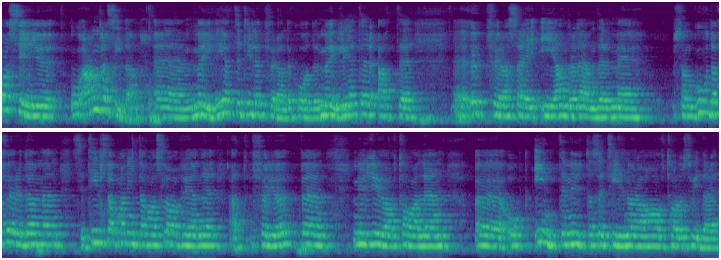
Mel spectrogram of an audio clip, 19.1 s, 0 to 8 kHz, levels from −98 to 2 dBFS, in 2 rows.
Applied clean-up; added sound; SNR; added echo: none; none; none; reverberation time 0.6 s.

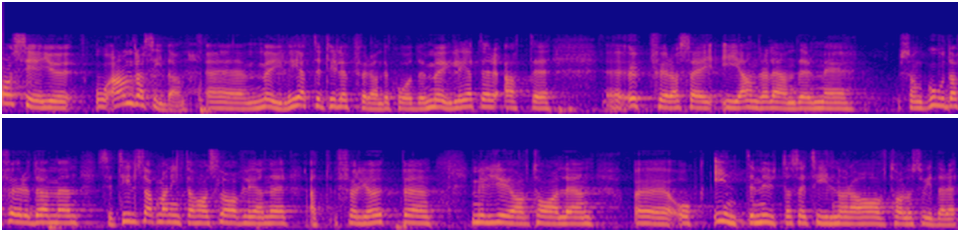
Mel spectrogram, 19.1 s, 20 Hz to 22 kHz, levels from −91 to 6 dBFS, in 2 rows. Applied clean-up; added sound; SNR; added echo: none; none; none; none.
